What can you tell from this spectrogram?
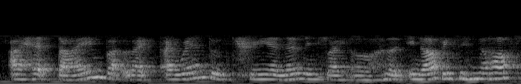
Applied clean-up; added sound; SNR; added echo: none; none; none; reverberation time 0.8 s.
